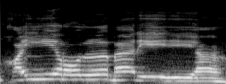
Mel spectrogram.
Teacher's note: خا موٹا پڑھیں گے، را کو بھی موٹا پڑھیں گے. بریہ یہاں پہ وقف کرنا ضروری ہے کیونکہ آپ کے پاس سانس نہیں ہے.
